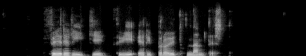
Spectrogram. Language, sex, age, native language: Icelandic, male, 20-29, Icelandic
